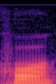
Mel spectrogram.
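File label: "kuo", pinyin, Mandarin Chinese, first tone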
